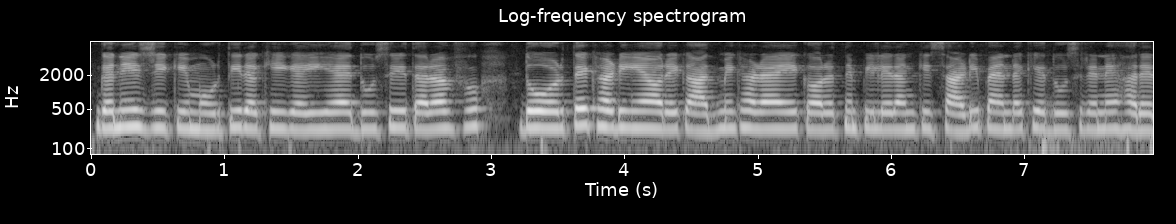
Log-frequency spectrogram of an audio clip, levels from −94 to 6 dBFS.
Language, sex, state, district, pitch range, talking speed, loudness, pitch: Hindi, female, Bihar, Vaishali, 220-235 Hz, 240 wpm, -16 LUFS, 225 Hz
